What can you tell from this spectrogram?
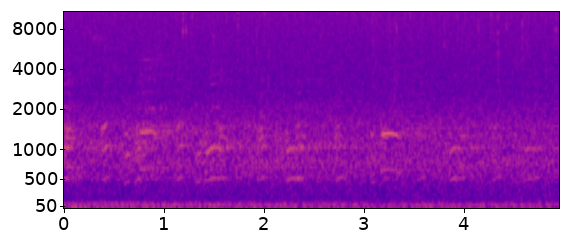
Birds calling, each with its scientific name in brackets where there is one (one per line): Canada Goose (Branta canadensis)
